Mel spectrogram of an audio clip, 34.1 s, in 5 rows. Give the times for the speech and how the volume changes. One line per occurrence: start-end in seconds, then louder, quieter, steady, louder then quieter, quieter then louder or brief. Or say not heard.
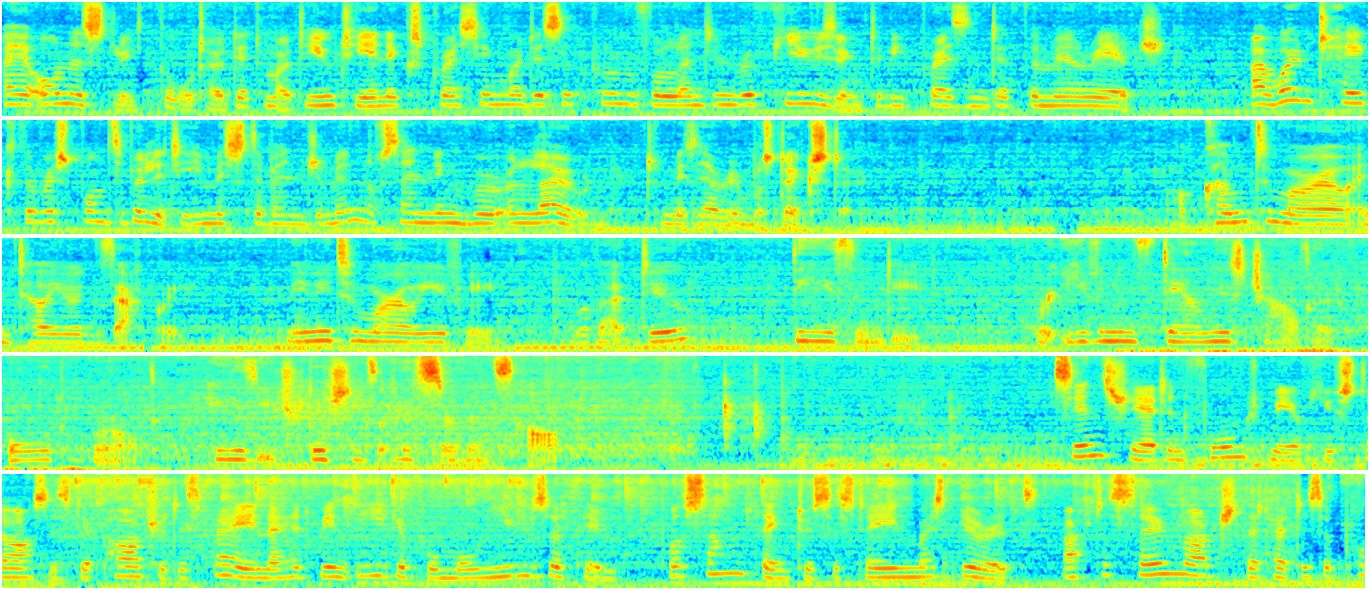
0.0-11.3 steady
12.7-23.4 steady
25.8-34.0 steady.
